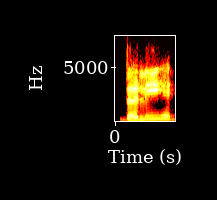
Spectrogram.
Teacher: It's a second and third tone. It sounds like Delhi.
